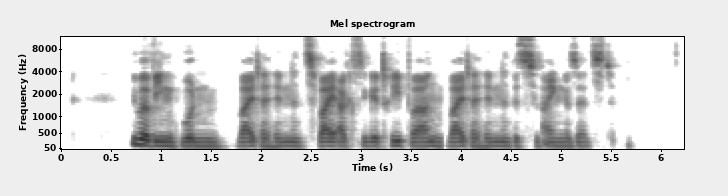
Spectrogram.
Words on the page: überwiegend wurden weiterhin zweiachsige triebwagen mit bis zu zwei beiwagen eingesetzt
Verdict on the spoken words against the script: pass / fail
fail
